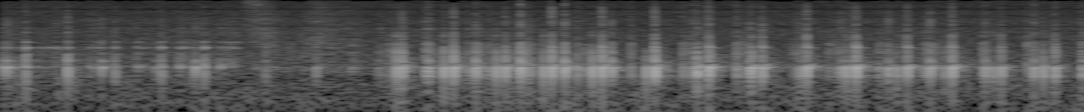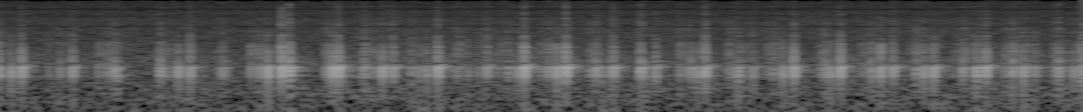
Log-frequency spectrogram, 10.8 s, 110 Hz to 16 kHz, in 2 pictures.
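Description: A flat oval solid wooden serving board with oak grain is held in both hands while fingertips and nails tap and scratch its face and edges. Quiet, rapid, dry knocks with a hollow woody tone around 660 Hz ring out briefly, mixed with soft scratching. The pattern starts sparse and becomes a denser, steady flurry of taps after about two seconds.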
